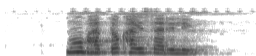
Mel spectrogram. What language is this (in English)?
Odia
